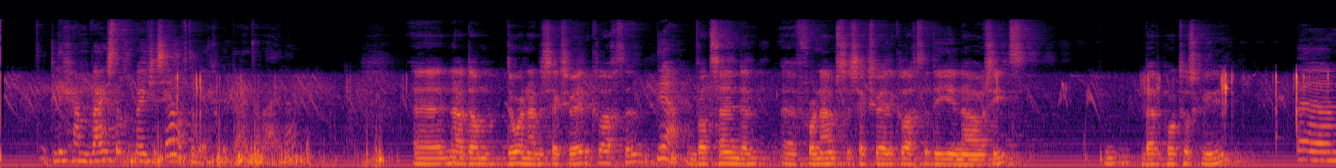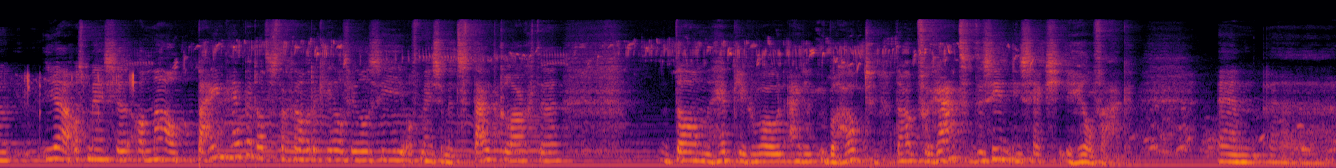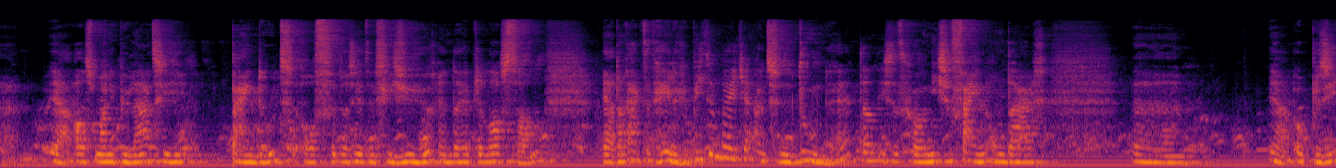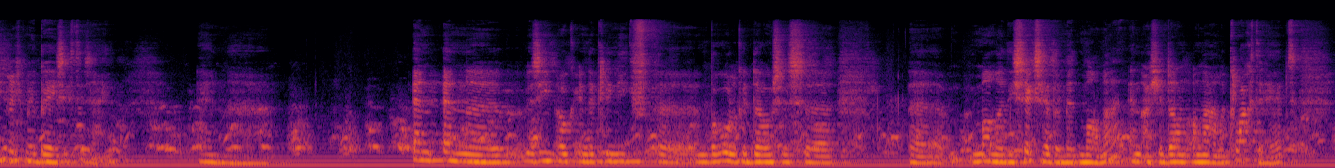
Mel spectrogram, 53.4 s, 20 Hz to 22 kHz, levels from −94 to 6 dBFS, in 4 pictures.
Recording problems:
room echo; slight; dies away in 0.8 s
off-mic speech; somewhat distant
animal sounds; noticeable; throughout; 10 dB below the speech
electrical hum; faint; throughout; 50 Hz, 25 dB below the speech

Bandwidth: 13.5 kHz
